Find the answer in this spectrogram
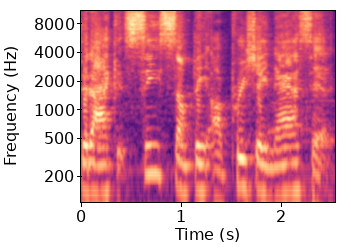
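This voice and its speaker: With music in the background, a man speaks in an animated tone at a medium pitch with ordinary pitch variation. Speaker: crypto YouTuber. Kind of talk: video commentary on crypto. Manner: fast.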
